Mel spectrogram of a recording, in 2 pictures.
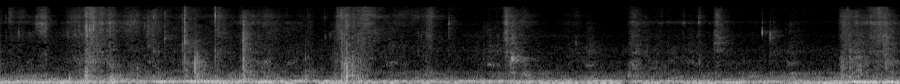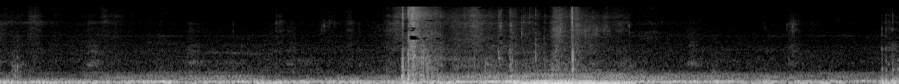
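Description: Small paws patter on a hard tiled floor.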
